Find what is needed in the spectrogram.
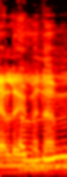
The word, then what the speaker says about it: aluminium: Is it just because you watch maybe too much American TV and they obviously say aluminum? – Aluminum.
